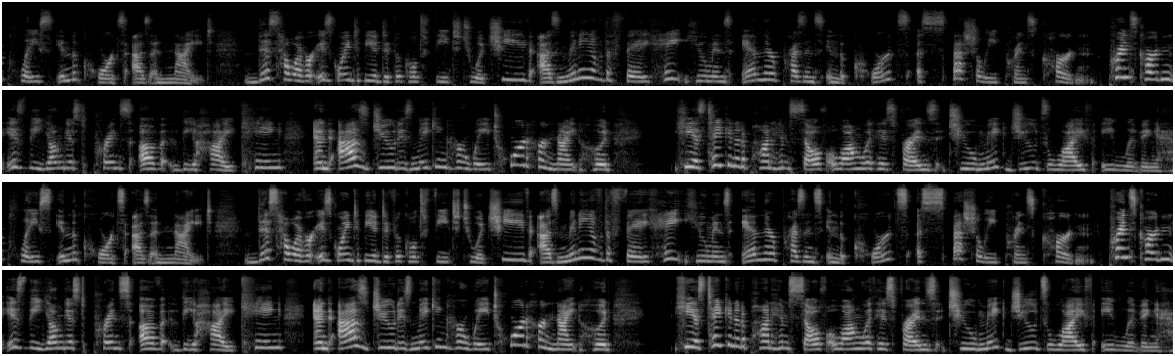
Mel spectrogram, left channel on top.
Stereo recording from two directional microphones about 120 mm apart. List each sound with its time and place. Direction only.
0.2 s a woman's voice: 20° right (ahead or behind)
